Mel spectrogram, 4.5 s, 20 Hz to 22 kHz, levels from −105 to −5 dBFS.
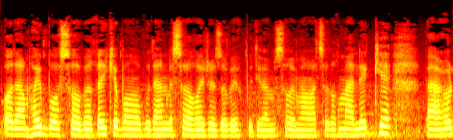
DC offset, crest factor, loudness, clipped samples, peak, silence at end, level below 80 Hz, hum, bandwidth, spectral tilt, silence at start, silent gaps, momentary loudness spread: under 0.1%; 16 dB; -17 LUFS; under 0.1%; -2 dBFS; 0 s; -54 dBFS; none; 12.5 kHz; -6 dB/octave; 0 s; none; 5 LU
